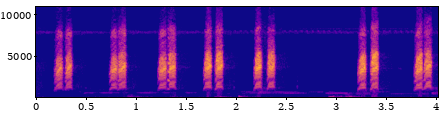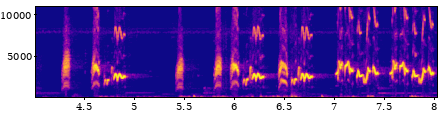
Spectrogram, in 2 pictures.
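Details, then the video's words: Lure sound of a sooty-headed bulbul for attracting birds: sharp, spaced single chirps at first, then a faster tumble of twisting, sliding chirps toward the end. "Suara Pikat Burung Kutilang Gacorr"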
